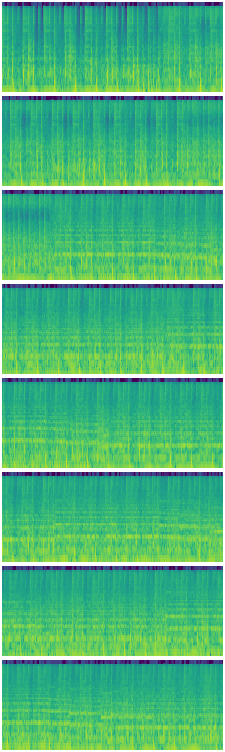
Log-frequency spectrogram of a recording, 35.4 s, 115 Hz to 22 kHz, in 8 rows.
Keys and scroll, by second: 23.0 super+z.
